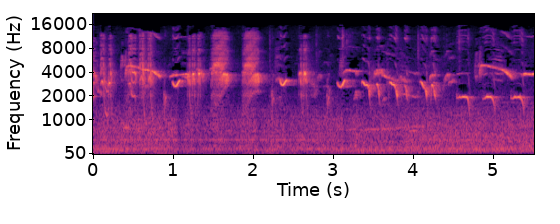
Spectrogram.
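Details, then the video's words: Chinese hwamei in captivity giving loud, steady singing: harsh, clipped notes at first, then a string of clear, slurred whistles that rise and fall in quick succession. "Họa Mi Hót Như Máy, Điện Đóm Căng Ra Giọng Đều"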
